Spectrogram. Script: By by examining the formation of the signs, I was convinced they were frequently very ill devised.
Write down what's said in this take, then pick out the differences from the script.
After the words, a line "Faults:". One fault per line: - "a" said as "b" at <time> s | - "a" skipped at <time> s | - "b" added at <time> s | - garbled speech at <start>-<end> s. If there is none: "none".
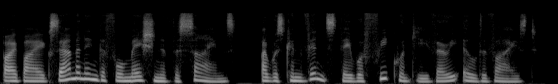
By by examining the formation of the signs, I was convinced they were frequently very ill devised.
Faults:
none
